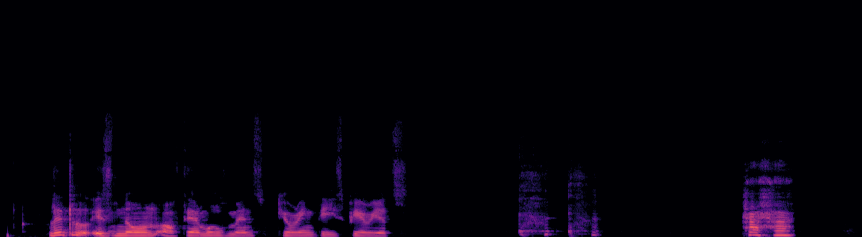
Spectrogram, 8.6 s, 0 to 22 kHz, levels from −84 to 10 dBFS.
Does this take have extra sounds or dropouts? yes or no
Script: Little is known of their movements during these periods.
yes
